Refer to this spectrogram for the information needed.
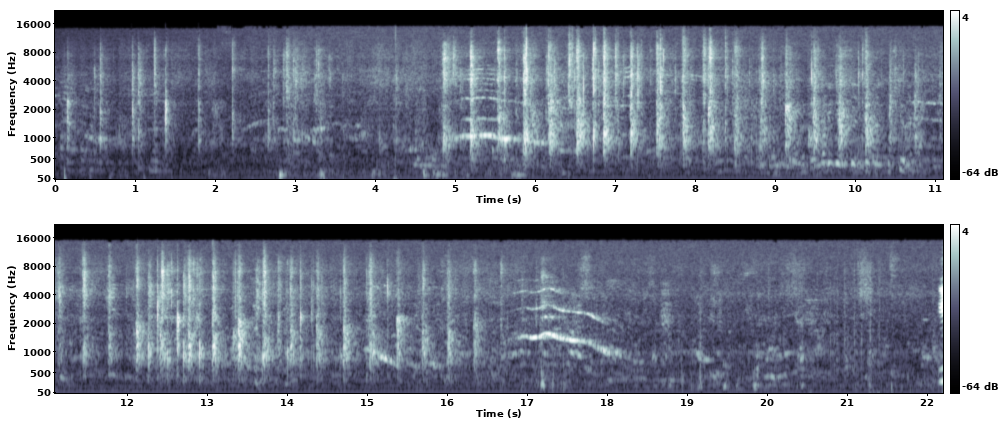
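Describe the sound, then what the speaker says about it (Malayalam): An audience at a stage event claps to welcome a speaker, dense applause swelling in the middle and tapering off, with a few voices and cheers mixed in. "ഒരു നല്ല കയ്യടിയോടുകൂടി സ്വാഗതം ചെയ്യാം."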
